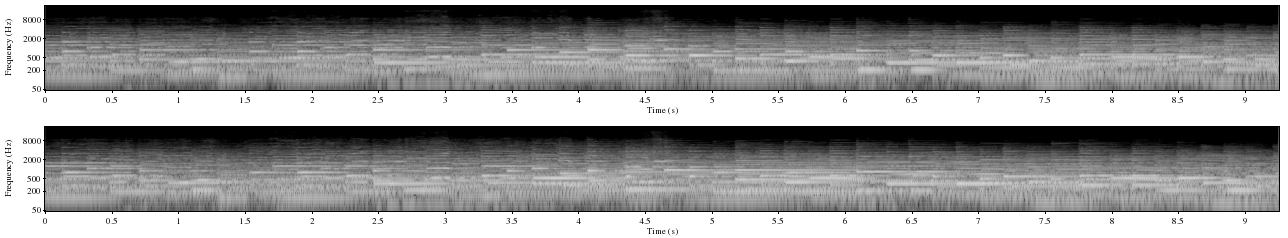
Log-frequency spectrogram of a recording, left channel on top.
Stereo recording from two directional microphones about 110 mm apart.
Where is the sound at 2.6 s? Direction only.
50° left (ahead or behind).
